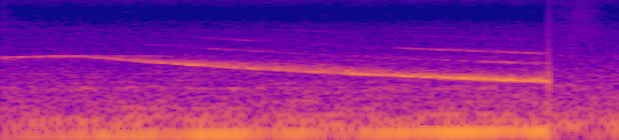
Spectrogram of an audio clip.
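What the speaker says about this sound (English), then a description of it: "I'm sorry if I kept on talking while the sirens were there" A distant emergency vehicle siren wails in a single falling sweep over a low rumble of traffic, fairly faint, then cuts off abruptly.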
